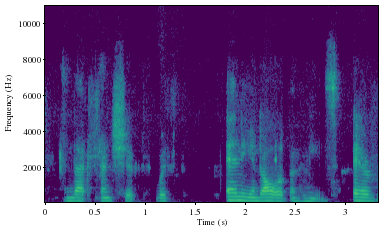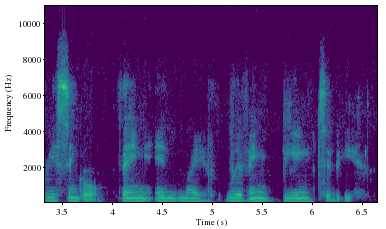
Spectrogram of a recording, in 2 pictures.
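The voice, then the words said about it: Emotional voice breaking. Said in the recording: “My voice is breaking.”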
